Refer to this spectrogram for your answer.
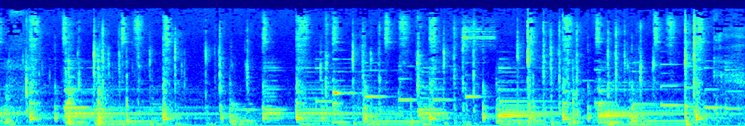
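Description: A home worker types rapidly and continuously on a computer keyboard while preparing documents, a dense irregular stream of crisp key clicks with brief pauses, set over a soft, steady tonal background with no voices.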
